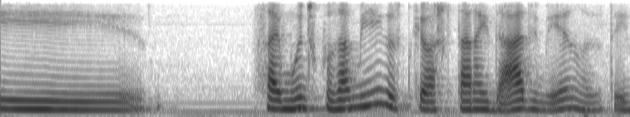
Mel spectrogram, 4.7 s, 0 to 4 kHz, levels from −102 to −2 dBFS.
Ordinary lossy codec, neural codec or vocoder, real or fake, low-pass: none; none; real; 3.6 kHz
